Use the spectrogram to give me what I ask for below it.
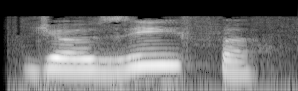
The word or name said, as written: Josepha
